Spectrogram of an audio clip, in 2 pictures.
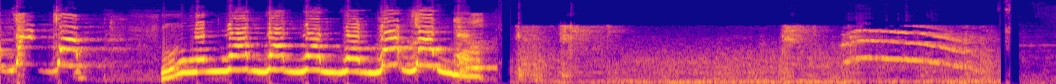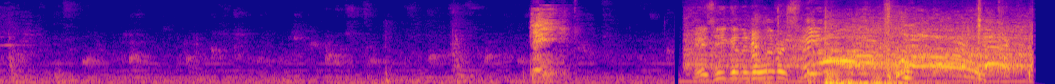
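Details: Kittens meowing indoors: a loud run of rapid, harmonic-rich meows in the first few seconds, then a softer drawn-out rising-and-falling mew, a quiet gap, and a final burst of mixed noisy sound with meows.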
